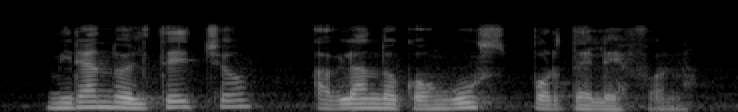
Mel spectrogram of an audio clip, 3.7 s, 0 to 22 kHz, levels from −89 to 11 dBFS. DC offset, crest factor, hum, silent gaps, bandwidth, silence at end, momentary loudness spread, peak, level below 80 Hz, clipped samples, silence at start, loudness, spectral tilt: under 0.1%; 16 dB; none; none; 9 kHz; 0.25 s; 12 LU; -20 dBFS; -74 dBFS; under 0.1%; 0.25 s; -37 LUFS; -6 dB/octave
